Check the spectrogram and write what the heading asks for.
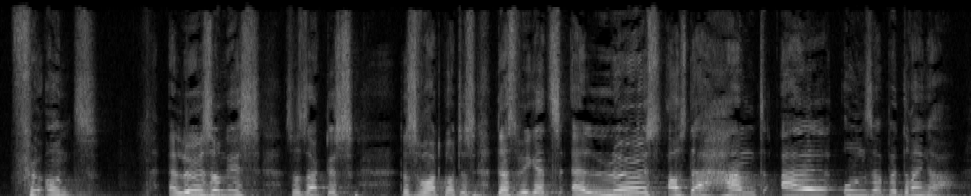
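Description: A middle-aged man preaching a sermon, emphatic and repetitive, swinging between loud passages and soft, low asides.

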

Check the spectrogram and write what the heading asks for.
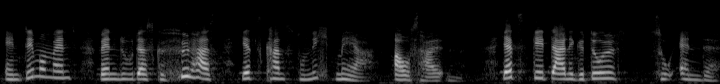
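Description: High, bright, emotive woman preacher. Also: measured pace. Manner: emotive, swings from loud outbursts to soft near-whispers; switches briefly into English. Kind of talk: sermon.

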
